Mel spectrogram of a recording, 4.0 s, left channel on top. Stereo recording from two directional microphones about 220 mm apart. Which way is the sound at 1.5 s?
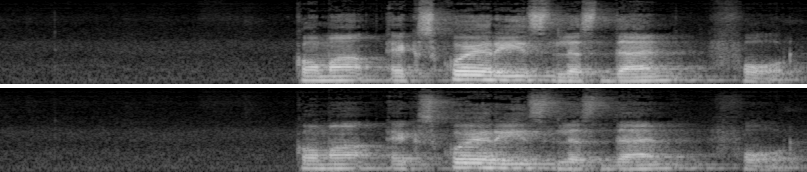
40° left (ahead or behind).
